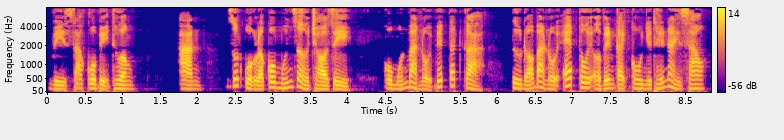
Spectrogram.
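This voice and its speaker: A woman's voice: low-pitched, animated, moderate pace, mellow, no echo, studio quality. A woman voicing a cold, harsh young husband who speaks in curt threats.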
